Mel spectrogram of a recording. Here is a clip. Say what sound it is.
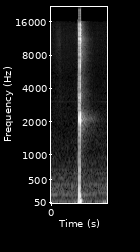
A dry-erase marker cap being put on.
